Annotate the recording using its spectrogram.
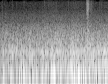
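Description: Low, steady rumble of a car in motion heard from inside the cabin, with one short click near the end.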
